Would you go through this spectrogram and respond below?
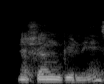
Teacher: the sha is cerebral sha, so the tongue has to be raised up.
